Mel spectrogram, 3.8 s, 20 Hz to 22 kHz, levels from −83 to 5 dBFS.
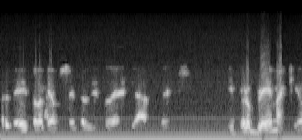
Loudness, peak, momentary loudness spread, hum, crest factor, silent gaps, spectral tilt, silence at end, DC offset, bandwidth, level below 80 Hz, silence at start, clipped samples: -14 LUFS; 0 dBFS; 17 LU; 50 Hz at -25 dBFS; 14 dB; none; -6.5 dB/octave; 0 s; under 0.1%; 11 kHz; -26 dBFS; 0 s; under 0.1%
